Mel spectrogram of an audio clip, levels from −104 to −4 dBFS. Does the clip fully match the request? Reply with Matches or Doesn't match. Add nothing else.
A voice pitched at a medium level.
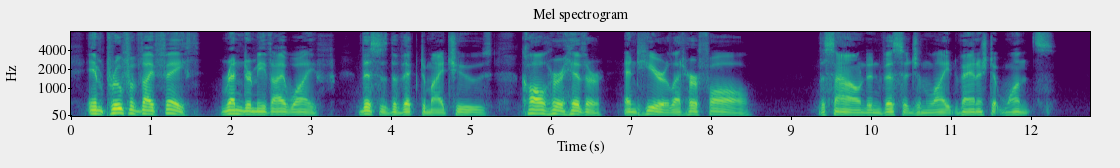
Doesn't match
